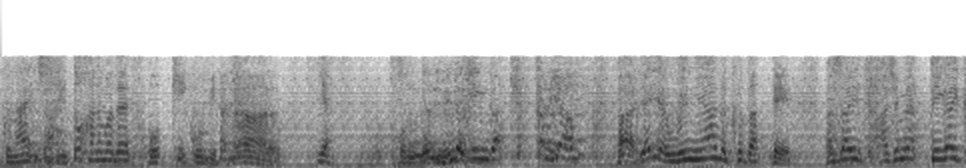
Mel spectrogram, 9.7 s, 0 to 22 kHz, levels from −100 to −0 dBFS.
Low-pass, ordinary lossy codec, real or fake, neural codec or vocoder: 5.4 kHz; MP3, 48 kbps; fake; codec, 16 kHz, 0.4 kbps, LongCat-Audio-Codec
